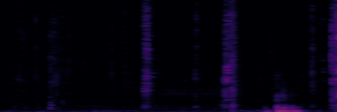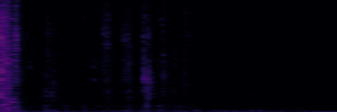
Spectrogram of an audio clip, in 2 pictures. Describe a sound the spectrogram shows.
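A foil wrapper crinkles as hands tear it open.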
